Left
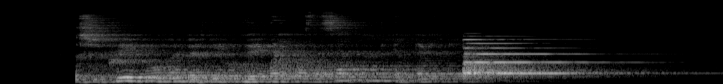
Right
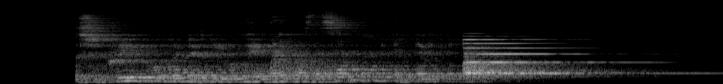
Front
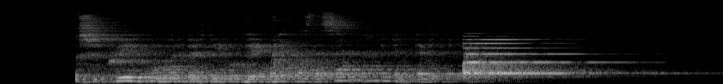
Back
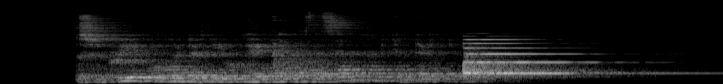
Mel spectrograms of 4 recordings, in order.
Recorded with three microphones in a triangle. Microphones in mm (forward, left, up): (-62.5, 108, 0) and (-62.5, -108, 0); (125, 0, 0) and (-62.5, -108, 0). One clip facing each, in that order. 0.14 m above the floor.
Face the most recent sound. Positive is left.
turn(degrees=120)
